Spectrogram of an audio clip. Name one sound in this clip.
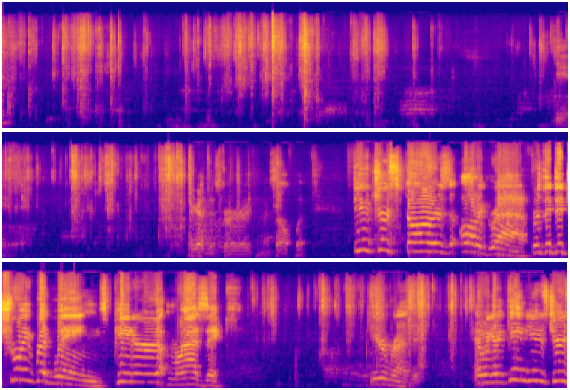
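Cardboard packs and trading cards rustle and slide as they are handled.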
